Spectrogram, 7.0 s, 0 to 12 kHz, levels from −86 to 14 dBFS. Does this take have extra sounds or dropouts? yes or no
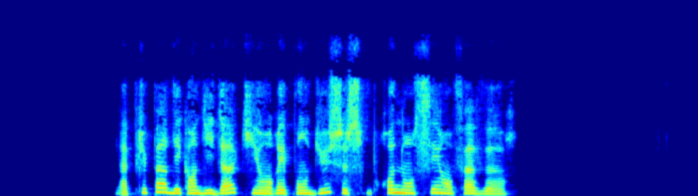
no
